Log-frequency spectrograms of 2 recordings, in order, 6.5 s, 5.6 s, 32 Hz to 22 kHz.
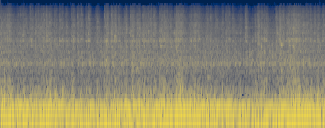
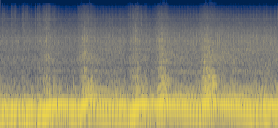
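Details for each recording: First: Big-cam big block Chevy with rebuilt Holley 750 double pumper, drilled throttle butterflies: deep, lumpy, loping idle with uneven low pulses; large cam valve overlap gives low vacuum so too little air flows through the carburetor to idle properly. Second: Big-cam big block Chevy with rebuilt Holley 750 double pumper, after idle mixture and timing tuning, cooling fan temporarily rigged: deep, even V8 burble with clean quick throttle blips that rise and drop back without stumbling; best it has run in a long time.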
